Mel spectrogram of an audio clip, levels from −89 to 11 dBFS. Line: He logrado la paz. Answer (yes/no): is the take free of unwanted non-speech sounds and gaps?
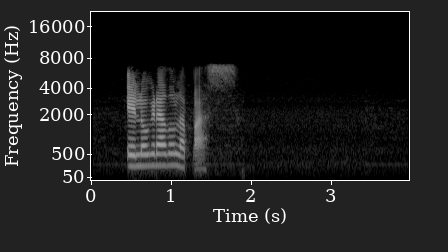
yes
